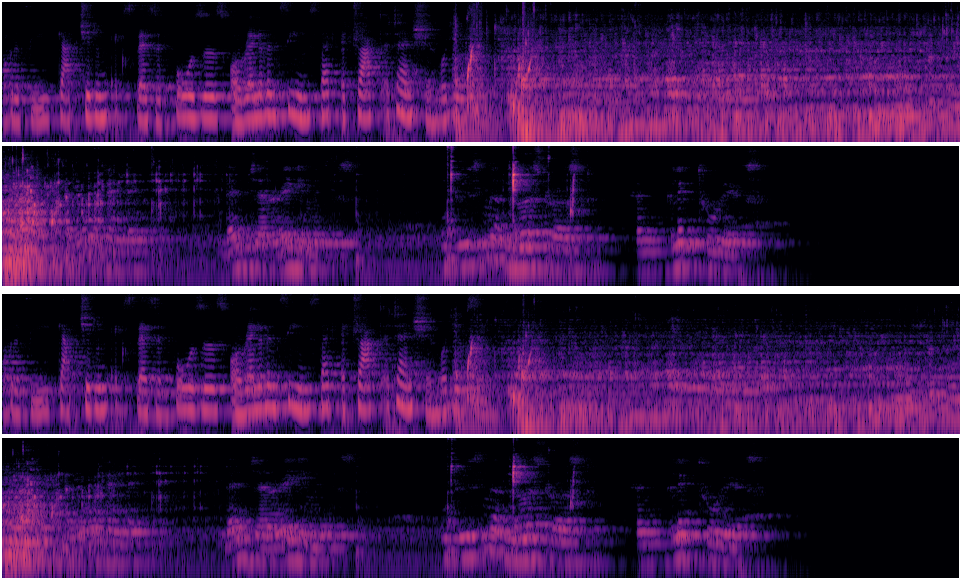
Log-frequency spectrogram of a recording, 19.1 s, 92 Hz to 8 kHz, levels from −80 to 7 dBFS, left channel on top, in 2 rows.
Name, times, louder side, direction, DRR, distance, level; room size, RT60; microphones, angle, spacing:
voice 1, 0.0-4.9, left 1 dB, 5° left, 4 dB, 0.9 m, -38 dB
sound 1, 4.5-15.5, left 5 dB, 90° left, 0.6 m, -37 dB
voice 2, 6.6-7.8 8.9-11.1 11.7-13.1 13.6-13.7 14.0-15.5 15.9-17.3, equal, 70° left, 0 dB, 3.7 m, -44 dB
10.5 x 6.0 x 8.8 m, 0.86 s
head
